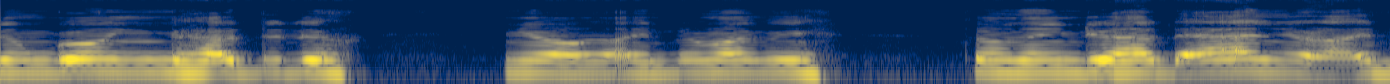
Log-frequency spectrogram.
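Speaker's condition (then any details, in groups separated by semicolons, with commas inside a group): Cerebral palsy, spastic, mild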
